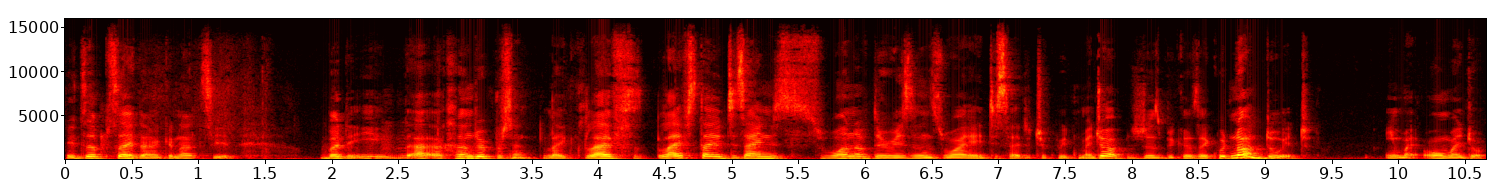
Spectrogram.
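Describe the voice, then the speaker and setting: The speaker talks at a fairly quick pace in a Portuguese accent. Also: woman. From Brazil. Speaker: money strategist. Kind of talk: podcast interview.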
